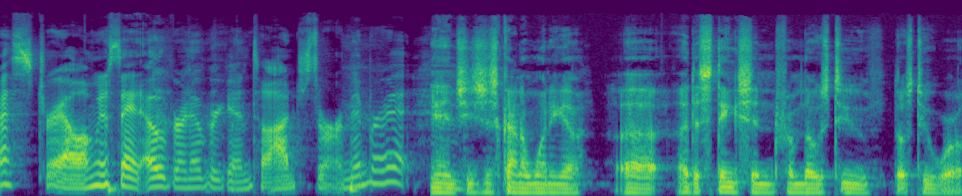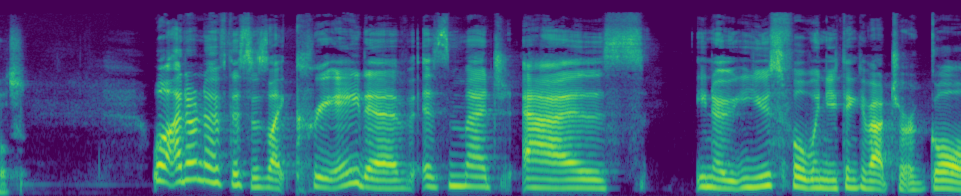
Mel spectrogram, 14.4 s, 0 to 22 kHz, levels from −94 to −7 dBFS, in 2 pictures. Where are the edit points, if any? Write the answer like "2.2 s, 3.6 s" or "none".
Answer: 3.2 s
